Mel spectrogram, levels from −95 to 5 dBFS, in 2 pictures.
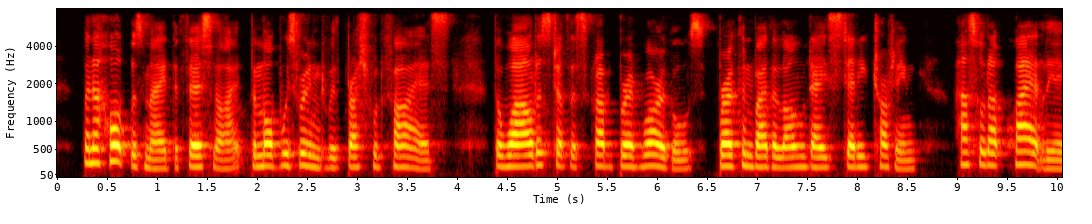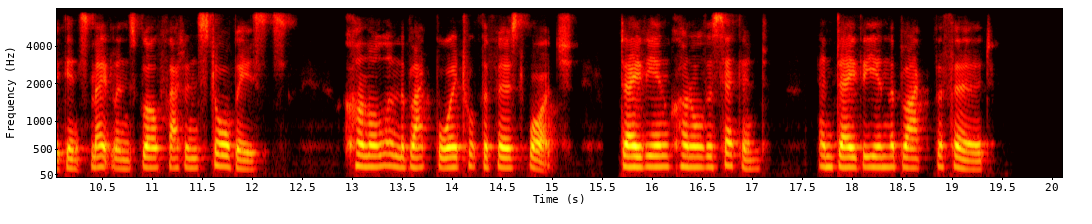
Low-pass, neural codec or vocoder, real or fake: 7.2 kHz; codec, 16 kHz, 2 kbps, FunCodec, trained on Chinese and English, 25 frames a second; fake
